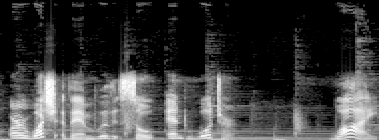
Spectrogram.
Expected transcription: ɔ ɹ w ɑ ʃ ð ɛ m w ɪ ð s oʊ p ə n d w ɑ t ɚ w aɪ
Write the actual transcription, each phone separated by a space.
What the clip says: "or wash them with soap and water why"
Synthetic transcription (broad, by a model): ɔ ɹ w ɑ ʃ ð ɛ m w ɪ ð s oʊ p ə n d w ɑ t ɚ w aɪ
